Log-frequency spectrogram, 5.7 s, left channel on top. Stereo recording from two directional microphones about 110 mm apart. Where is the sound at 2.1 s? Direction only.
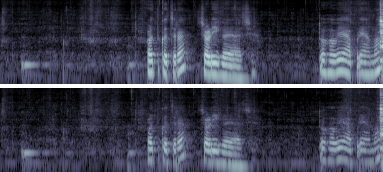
90° left.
